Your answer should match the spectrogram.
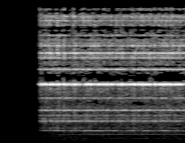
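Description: Intro sound effect for an animated title: a bright, sustained ringing shimmer made of several high steady tones at once. It starts suddenly about half a second in, with a slight rapid wobble in loudness.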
